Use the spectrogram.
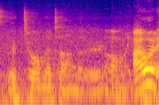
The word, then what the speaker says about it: tomatometer: The tomato meter? Fresh or rotten? I say tomatometer. Oh. Come on, Jack. You know what it is. Like thermometer. No, it's the tomato meter. Tomatometer. No. It's the tomatometer.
